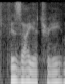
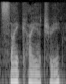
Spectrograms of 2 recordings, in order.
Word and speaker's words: physiatry: It's pronounced physiatry, not psychiatry.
